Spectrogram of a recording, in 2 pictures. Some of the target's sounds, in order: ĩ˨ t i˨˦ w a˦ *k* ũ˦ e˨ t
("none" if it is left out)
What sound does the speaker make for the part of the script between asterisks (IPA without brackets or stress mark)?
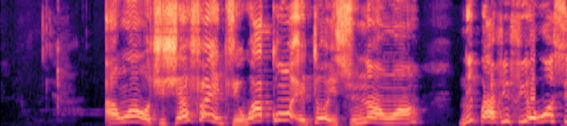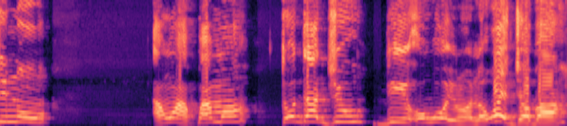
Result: k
